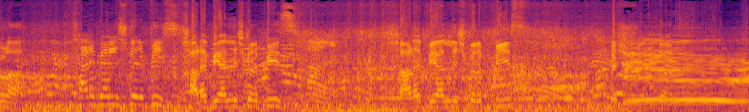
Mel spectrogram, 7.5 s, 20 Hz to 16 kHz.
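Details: Bellowing Sahiwal bull calves among 24 purchased by a Jashore farmer in Bangladesh, 12 September 2025; several overlapping drawn-out moos, one long steady low call near the end, over crowd chatter and vehicle noise.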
